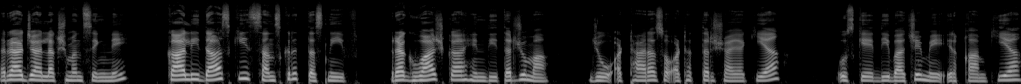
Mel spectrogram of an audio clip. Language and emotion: Urdu, neutral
